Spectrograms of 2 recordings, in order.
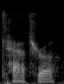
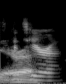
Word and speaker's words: Katira: Norvin's convinced that her name is pronounced Katra. Is it Katja or Katira? It's Katira. Katira.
